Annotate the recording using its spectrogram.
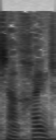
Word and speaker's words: Samhain: Alguno por ahí es Ángel, que dice, esto se pronuncia Samhain, seguro. – Bueno, eso suena muy germánico, pero no, era... Es Samhain.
